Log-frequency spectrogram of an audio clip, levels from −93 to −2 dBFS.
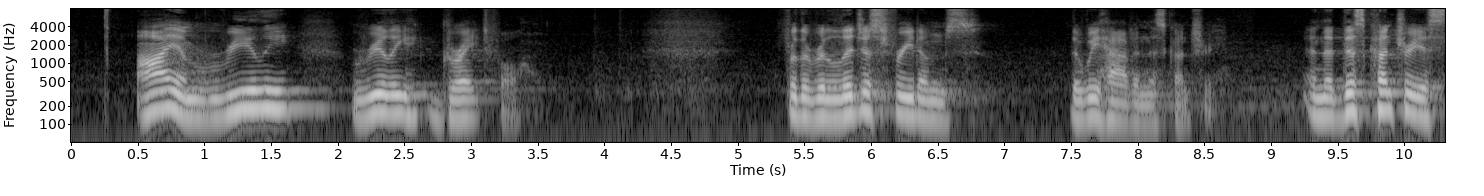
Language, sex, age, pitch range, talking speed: English, male, 40-59, 140-190 Hz, 115 wpm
